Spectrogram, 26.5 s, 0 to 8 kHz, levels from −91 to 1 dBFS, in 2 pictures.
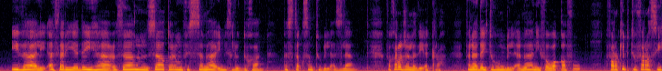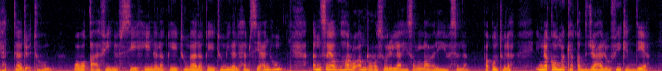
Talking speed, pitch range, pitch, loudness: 110 wpm, 180-215 Hz, 195 Hz, -26 LUFS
